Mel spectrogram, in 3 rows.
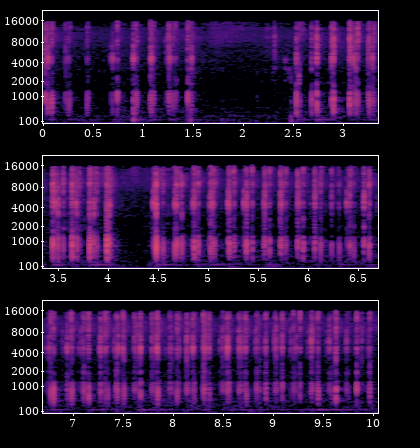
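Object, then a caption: Cardboard makeup palette. A closed dark cardboard eyeshadow palette lies flat on a white table and is fast-tapped with the long nails of both hands. Dozens of quick, dry, crisp clicks follow in rapid bursts, with brief pauses near 2 and 4 seconds. Each tap is short and mid-pitched, ending almost instantly with no ring.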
